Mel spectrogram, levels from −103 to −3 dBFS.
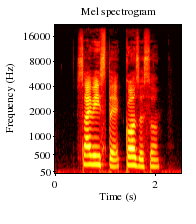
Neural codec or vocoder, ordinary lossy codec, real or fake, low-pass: none; none; real; 19.8 kHz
